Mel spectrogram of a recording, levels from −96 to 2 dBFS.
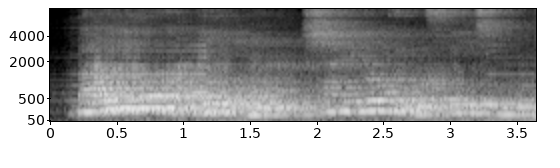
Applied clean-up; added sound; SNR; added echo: neural separator model SepFormer DNS4.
